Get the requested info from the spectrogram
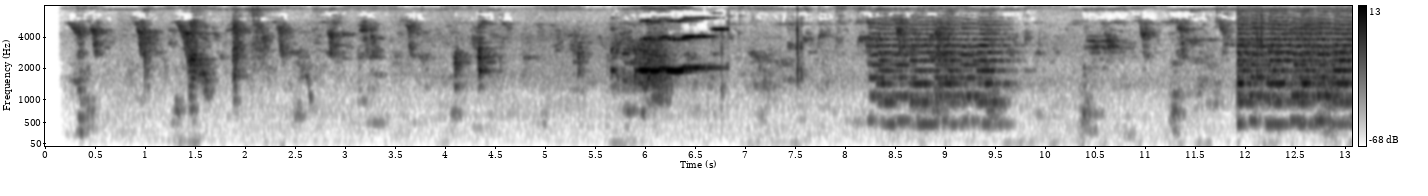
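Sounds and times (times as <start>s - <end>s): birds chirping: 0.2s - 13.0s
steady shrill tone: 5.8s - 6.9s.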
